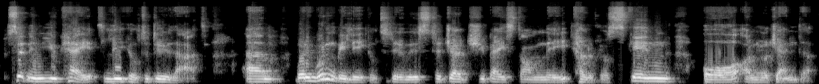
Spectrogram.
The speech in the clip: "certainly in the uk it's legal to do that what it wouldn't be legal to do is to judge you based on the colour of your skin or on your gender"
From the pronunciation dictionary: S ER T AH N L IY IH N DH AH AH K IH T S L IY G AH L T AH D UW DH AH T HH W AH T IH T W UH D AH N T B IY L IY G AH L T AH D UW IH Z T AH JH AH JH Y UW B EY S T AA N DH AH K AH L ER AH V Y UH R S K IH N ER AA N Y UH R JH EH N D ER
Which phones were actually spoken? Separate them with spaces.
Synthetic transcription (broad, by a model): S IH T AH N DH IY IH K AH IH IH T S L IY G AH L T AH D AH DH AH T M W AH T IH T W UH D N B IY L IY G AH L T AH D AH IH Z T AH JH AH JH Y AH B EY S T N DH AH K AH L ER AH V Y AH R S K IH N ER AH N Y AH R JH EH N D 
